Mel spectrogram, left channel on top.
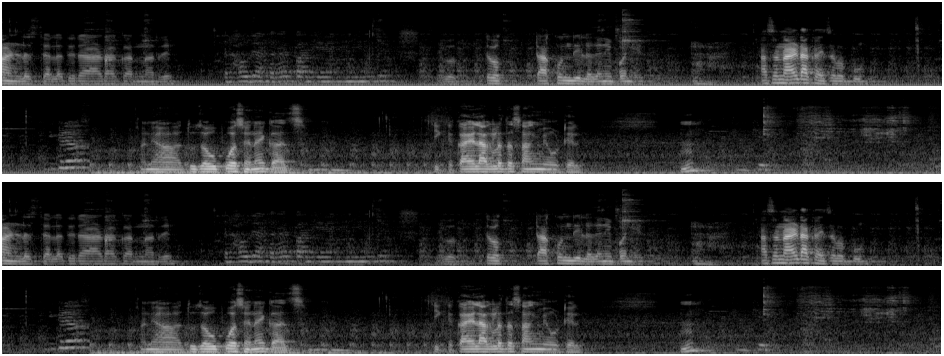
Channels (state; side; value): noise; left; hum, 16 dB below the sound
